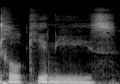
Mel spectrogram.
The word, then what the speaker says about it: Tolkienese: is that how that's pronounced? Tolkienese. – Tolkienese.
